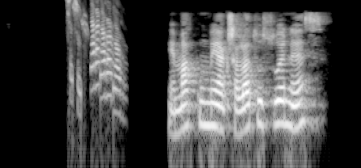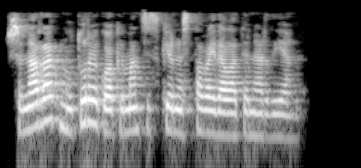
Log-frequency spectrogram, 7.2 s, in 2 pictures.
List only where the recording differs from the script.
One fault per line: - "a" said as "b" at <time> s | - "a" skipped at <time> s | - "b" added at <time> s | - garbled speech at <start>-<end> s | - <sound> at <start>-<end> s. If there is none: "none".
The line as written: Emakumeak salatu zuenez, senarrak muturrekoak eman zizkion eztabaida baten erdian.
- chirp at 0.7-1.3 s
